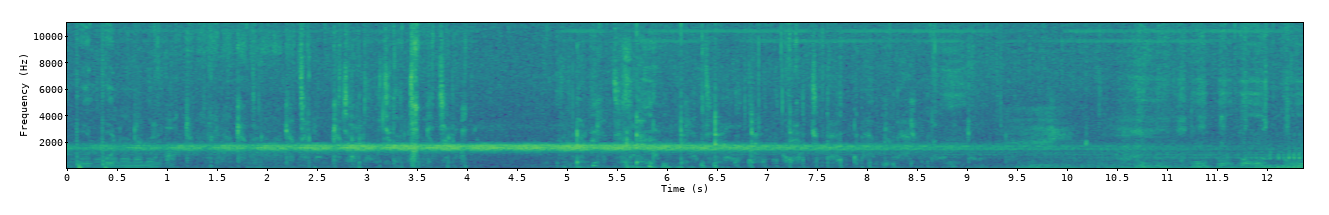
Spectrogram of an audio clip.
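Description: Eerie sound-design ambience: a steady high-pitched hum with many scattered clicks and crackles over it, fading a little near the end.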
